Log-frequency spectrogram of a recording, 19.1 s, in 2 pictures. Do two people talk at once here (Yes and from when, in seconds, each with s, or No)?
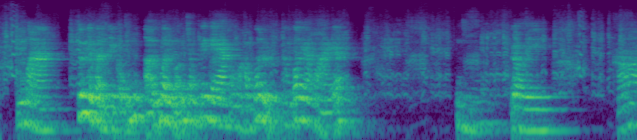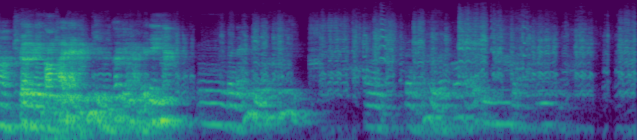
No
